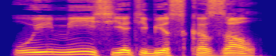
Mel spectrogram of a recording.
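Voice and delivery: usual speaking voice

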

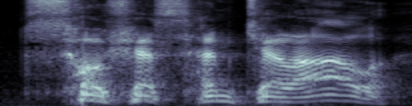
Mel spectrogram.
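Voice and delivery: slow, loud incredulous question; outraged disbelief. Acted. Carlos outraged at threat. (pobouřená, pomalá hlasitá otázka)

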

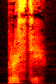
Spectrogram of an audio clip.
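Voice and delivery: breathless whisper of an apology; barely voiced, just lips moving. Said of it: "произнесли его губы".

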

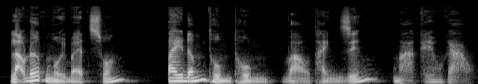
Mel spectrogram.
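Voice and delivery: ordinary delivery, nothing marked

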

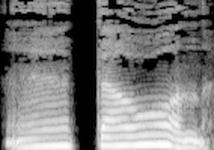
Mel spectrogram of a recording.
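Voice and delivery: very slow talking-beast voice; drawn-out creature accusation; Никс. Acted. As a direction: stretch it out like an accusing predator. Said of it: "продолжал Никс".

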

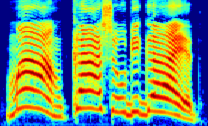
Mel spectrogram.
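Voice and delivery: put-on high, loud child-like call; piercing yell. A narrator's reading. Child alerts mum to porridge boiling over, piercing yell. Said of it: "закричал пронзительный голос".

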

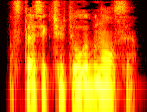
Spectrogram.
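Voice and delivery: ordinary delivery

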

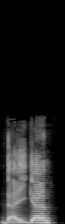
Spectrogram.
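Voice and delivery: high panicked yell; yelling back. A narrator's reading. Stan yells back at Bill, high panicked yell. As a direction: scream it back at him. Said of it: "üvöltötte vissza Stan".

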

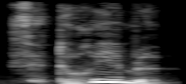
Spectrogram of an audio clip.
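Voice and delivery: high, loud exclamation; shocked outburst; horrified cry. A narrator's reading. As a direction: cry out in horror. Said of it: "s'écria sa mère".

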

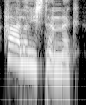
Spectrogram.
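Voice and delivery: heartfelt high-pitched thanks; relieved exclamation. A narrator's reading. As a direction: let the relief burst out. Relieved greeting at the reunion.

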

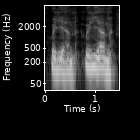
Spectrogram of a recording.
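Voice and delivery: a mother's desperate appeal, building; impassioned plea. Acted. Isabelle calls to her dying son, impassioned plea.

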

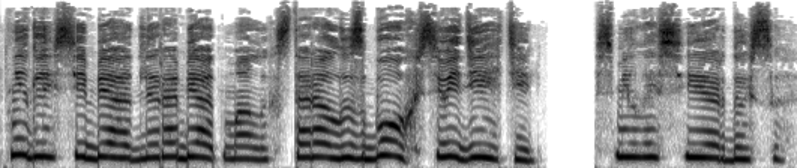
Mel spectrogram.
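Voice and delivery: very high, lamenting entreaty; frantic high-pitched peasant pleading; wailing plea. A narrator's reading. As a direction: wail and beg for mercy. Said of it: "Снова раздался дикий вой".

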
